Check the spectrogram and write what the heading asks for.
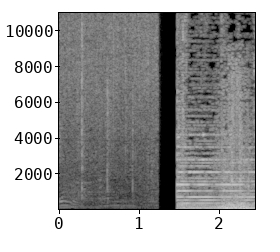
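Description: Faint sizzling of food frying, with a few light pats of hands shaping pupusa dough. After about a second and a half it cuts off abruptly, and loud music takes over.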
